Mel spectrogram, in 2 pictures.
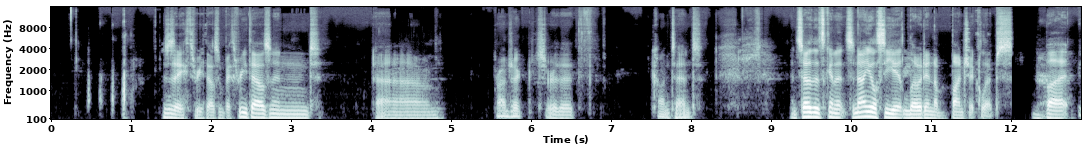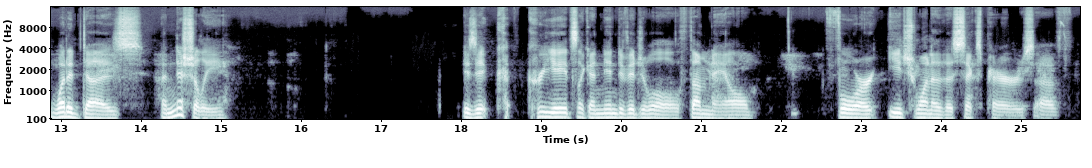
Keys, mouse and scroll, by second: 1.2 click, 4.1 click, 7.3 click.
